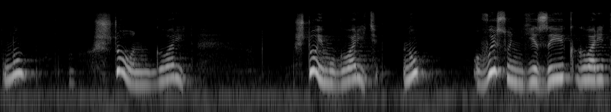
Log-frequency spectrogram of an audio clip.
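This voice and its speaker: A high-pitched, slow-talking schoolboy in a children's radio play. He is sheepish and evasive, with a hesitant, plaintive delivery. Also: sing-song, warm tone, heavily acted. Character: weak-willed schoolboy truant, sheepish and evasive. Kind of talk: children's radio drama acting.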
